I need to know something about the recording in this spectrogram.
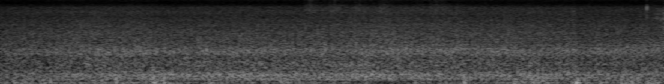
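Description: Steady low rumbling background noise on a phone's microphone, with no clear tone or rhythm.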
